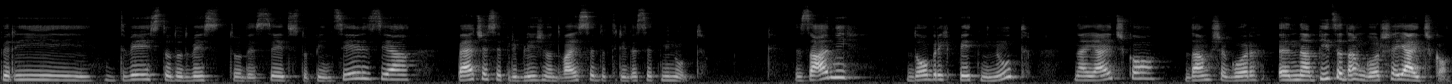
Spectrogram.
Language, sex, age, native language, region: Slovenian, female, 30-49, Slovenian, Pomurje region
